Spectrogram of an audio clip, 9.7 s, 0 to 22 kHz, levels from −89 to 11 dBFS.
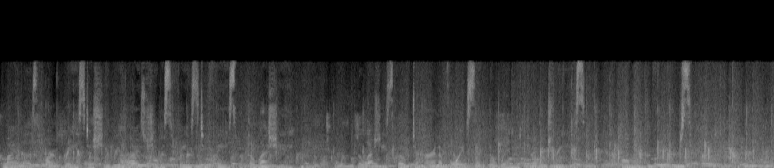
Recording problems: chatter from many people; very loud; throughout; 1 dB above the speech

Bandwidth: 14 kHz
